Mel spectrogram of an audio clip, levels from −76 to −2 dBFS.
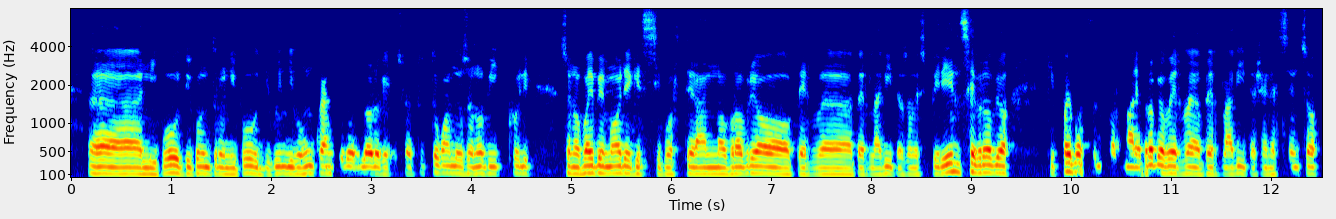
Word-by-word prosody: ehm, 115 -2 +3
nipoti 120 +2 +1
contro 115 -1 -1
nipoti 110 0 -2
quindi 120 +1 -1
comunque 120 +3 -1
anche 120 -1 -5
per 240 - +1
loro 235 0 +4
che 450 - -7
soprattutto 470 - -7
quando 125 -2 -1
sono 120 0 -1
piccoli 120 0 -6 0.3
sono 115 -3 -1
poi 125 +2 +5
memorie 125 -1 +2
che 115 0 -3
si 115 -1 -12
porteranno 110 +1 -1
proprio 115 -1 +3
per 110 0 -4 0.4
per 110 +2 -5
la 105 -1 -5
vita, 115 -1 -5
sono 110 +1 -7
esperienze 135 +7 0
proprio 130 -1 +4 0.3
che - - -13
poi 155 - +4
possono 200 +11 -2
formare 115 -1 -3
proprio 135 +1 +4
per 120 -2 +2
per 115 -1 -2
la 110 - -2
vita, 120 +1 -6
cioè 110 - -11
nel 105 0 -7
senso 235 0 -5
120 Hz, 190 wpm, -20 LUFS, 110-125 Hz, 0.4 s, poi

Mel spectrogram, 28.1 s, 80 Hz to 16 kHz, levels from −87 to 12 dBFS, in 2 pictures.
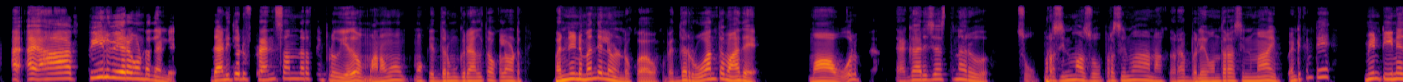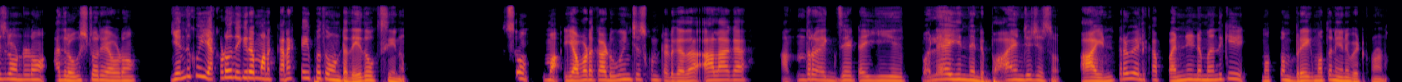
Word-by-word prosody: అ, - - +6
అ, - - +10 0.2
ఆ - - +8 0.3
ఫీల్ 315 +3 +6
వేరేగా 265 -2 +7
ఉంటది 220 -8 0
అండి. 130 - -5 0.4
దానికితోడు 210 +5 +3
ఫ్రెండ్స్ 200 +5 +1
అందరితో 235 -7 -6
ఏదో 175 +2 +4
మనము 140 +8 0 0.3
ఒక 150 - -11
ఇద్దరు, 155 +2 -3
ముగ్గురెళ్తే 160 +2 -1
ఒకలా 165 +1 -3
ఉంటది. 150 - -8 0.3
12 220 +7 +6
మంది 245 +3 +2
ఎళ్ళామండి 165 - +1
ఒక, - - -16 0.2
ఒక - - -18
పెద్ద 135 +7 -8
రో 155 - -1
అంతా 235 0 -2
మాదే. 170 -5 +4 0.6
మా 145 - +6 0.2
ఓళ్ళు 210 0 -4
పెద్ద - - -26 0.2
తెగ 145 +7 -7
అరిచేస్తున్నారు. 210 -4 -3 0.4
Super - - -4
cinema 190 +3 0
super 155 +3 -6
cinema. 185 +2 -2 0.2
నాకు 140 -2 -8
అరె 155 +3 -5
భలే 135 +2 -1
ఉందిరా 165 +3 -1
సినిమా. 155 +2 0 0.3
ఎందుకంటే 300 - -6 0.4
మేము 250 +2 +2
టీనేజ్‌లో 225 0 +2
ఉండడం. 210 0 0 0.2
అది 185 - -1
లవ్ 175 +1 +1
స్టోరీ 195 -2 -1
అవ్వడం, 175 0 +1 0.5
ఎందుకో 340 +8 -2
ఎక్కడో 280 +6 +2
దగ్గర 280 0 +4
మనకు 230 -1 +2
కనెక్ట్ 250 +5 0
అయిపోతూ 260 -3 -1
ఉంటది, 140 -7 +2
ఏదో 185 +4 +2
ఒక - - -16
సీను. 125 -9 -1 1.1
సో, - - -5 0.3
మ - - +3 0.2
ఎవడికి 200 +3 +2
వాడు 190 -2 +4
ఊహించేసుకుంటాడు 200 -6 -3
గదా! 160 +4 +2 0.2
అలాగా 195 +1 +3 0.5
అందరు 205 +2 -5
ఎక్సైట్ 175 +1 -4
అయ్యి 175 0 -2 0.4
భలే 195 - -3
అయింది 215 -3 +2
అండి. 145 -6 -1
బా - - -1 0.2
ఎంజాయ్ 200 0 -1
చేసాం. 165 - -6 0.3
ఆ - - +9
ఇంటర్వల్‌కి 215 +5 -3
ఆ - - -22
12 200 +5 +1
మందికి 215 +4 -2 0.3
మొత్తం 185 +5 -5
బ్రేక్ 170 +1 +2
మొత్తం 185 +3 -2
నేనే 155 -3 +2
పెట్టుకున్నాను. 110 -4 -6
195 Hz, 180 wpm, -23 LUFS, 165-220 Hz, 1.1 s, అ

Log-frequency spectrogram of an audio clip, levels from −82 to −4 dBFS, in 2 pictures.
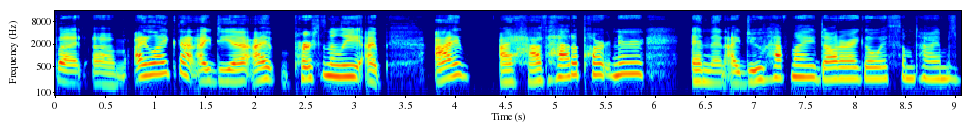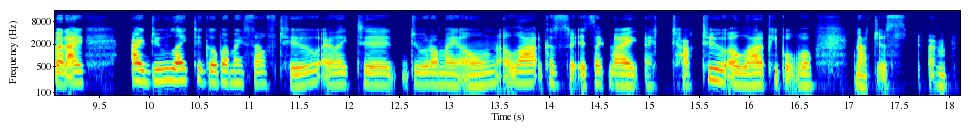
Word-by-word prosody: but, 190 -4 +2
um, 170 -2 -5
I 265 +3 +6
like 320 +2 +2
that - - +4
idea, 205 0 +4
I 235 +2 +5 0.2
personally 275 +2 +3
I - - +5 0.6
I 270 +6 +7 0.4
I 195 - +4
have 205 +1 +1
had 270 +3 +5
a 310 - +3
partner, 310 +1 0 0.5
and 200 -1 0
then 185 0 -5
I 180 - 0
do 195 +5 -2
have 255 +2 +3
my 265 -1 0
daughter 235 0 +2
I 240 - +1
go 240 0 -2
with 240 0 -6
sometimes, 240 -1 -7
but 175 -5 +4
I 185 - +6 0.5
I 210 -1 +6
do 205 +2 -4
like 215 -1 +2
to 225 - -7
go 185 -1 0
by 195 0 0
myself 180 -2 -8
too, 165 +5 -4
I - - -2
like 170 0 -6
to 165 -3 -3 0.2
do 170 -1 -6
it 170 - -3
on 165 0 -2
my 165 -1 -3
own 165 +4 -4
a - - -2
lot 180 0 +1
'cause 175 -3 -10
it's 165 - -6
like 175 - -3
my 160 -2 +1
I - - -10 0.2
talk - - -4
to 220 -5 0
a - - +2
lot 165 0 +1
of - - -8
people, - - -7
well, 160 0 -5 0.4
not - - -2
just, - - -11 0.2
um, - - -7
205 Hz, 200 wpm, -26 LUFS, 175-240 Hz, 0.6 s, I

